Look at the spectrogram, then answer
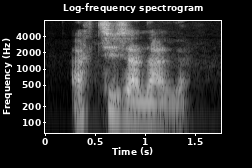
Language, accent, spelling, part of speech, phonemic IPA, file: French, Canada, artisanale, adjective, /aʁ.ti.za.nal/, LL-Q150 (fra)-artisanale.wav
- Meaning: feminine singular of artisanal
